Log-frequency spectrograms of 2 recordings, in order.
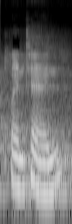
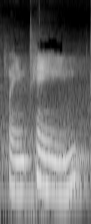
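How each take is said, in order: First: "plantain" said slowly the Nigerian way, stress on the last syllable; slow, careful Nigerian "plantain"; Nigerian pronunciation. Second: "plantain" in the American way, stress on the first syllable; plain American "plantain"; Americanized pronunciation. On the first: Telling the audience what she calls the fruit, Nigerian way. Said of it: "instead of the Americanized plantain". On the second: Setting her word against the American one, American way. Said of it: "the Americanized plantain". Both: Shown as a demonstration.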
